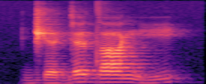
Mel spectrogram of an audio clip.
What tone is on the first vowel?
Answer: low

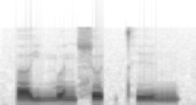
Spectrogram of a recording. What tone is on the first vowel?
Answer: low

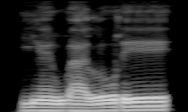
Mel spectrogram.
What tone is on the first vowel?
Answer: low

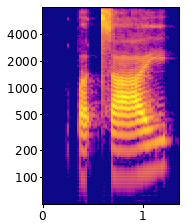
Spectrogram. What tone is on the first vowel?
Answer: rising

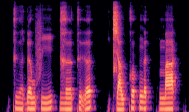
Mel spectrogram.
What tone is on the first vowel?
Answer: low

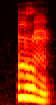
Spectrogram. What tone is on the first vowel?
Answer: falling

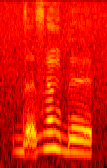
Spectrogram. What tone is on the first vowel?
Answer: low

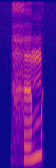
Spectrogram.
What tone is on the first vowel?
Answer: rising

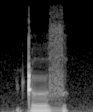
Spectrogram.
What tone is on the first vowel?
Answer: low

